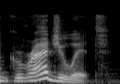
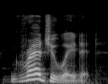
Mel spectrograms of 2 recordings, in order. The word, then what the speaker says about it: graduate: Notice the difference in pronunciation. To graduate or a graduate. The ending for the verb or the action is ate. I graduated in linguistics. I graduated in linguistics. The ending for the noun or the person is it.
